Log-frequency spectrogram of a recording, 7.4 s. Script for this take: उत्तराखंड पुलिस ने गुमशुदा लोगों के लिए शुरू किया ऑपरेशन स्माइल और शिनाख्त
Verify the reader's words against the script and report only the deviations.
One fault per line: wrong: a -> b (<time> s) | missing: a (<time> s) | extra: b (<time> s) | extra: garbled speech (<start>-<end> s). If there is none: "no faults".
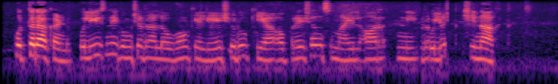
extra: garbled speech (5.6-6.1 s)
